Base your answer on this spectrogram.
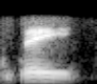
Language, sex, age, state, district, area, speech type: Bodo, male, 30-45, Assam, Chirang, rural, conversation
